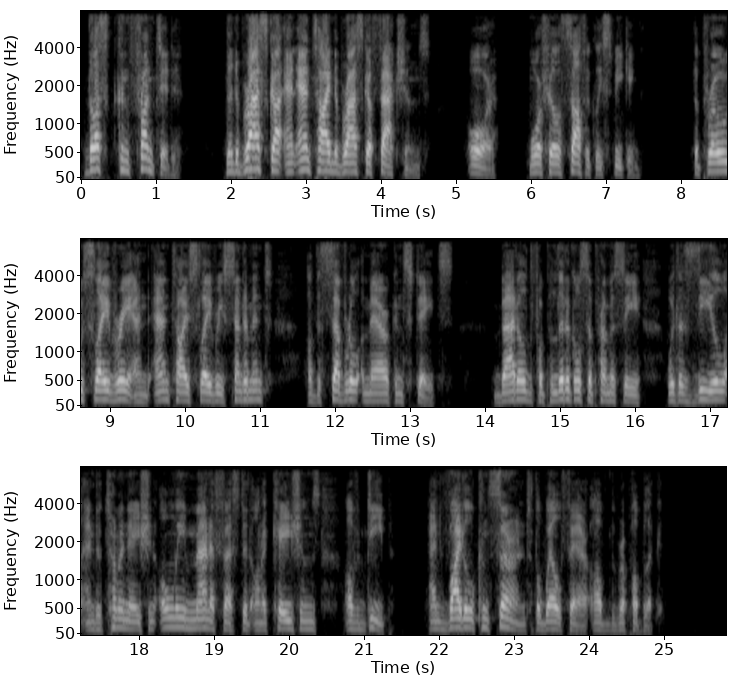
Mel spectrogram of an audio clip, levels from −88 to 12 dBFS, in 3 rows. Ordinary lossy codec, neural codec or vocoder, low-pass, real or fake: Opus, 64 kbps; none; 7.2 kHz; real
